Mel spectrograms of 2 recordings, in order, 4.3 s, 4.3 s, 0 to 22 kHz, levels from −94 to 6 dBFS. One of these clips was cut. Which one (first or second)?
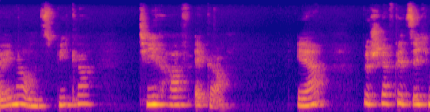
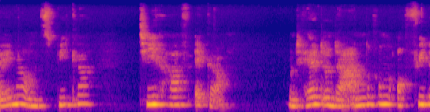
second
